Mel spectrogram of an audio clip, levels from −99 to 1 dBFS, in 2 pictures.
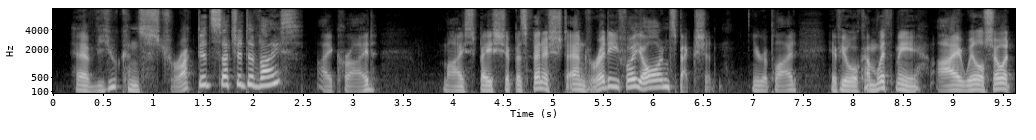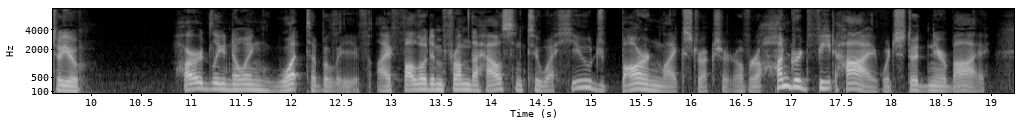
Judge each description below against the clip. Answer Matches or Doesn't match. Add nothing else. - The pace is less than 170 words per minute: Doesn't match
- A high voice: Doesn't match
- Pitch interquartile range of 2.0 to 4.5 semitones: Doesn't match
